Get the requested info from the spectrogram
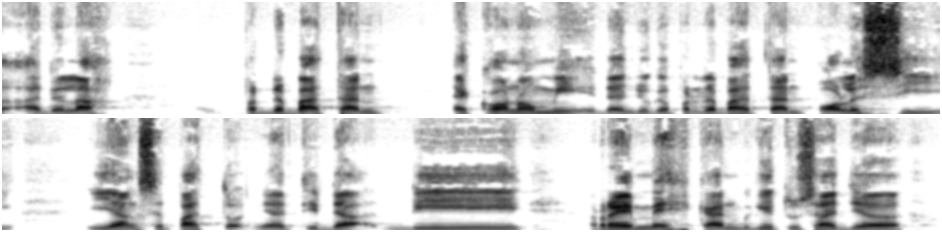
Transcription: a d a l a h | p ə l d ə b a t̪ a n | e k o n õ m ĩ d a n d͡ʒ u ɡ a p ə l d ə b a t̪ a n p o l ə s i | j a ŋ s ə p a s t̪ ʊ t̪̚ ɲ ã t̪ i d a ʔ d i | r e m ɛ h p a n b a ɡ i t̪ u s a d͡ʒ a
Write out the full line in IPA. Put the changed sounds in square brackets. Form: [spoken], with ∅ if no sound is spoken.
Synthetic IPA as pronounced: a d a l a h | p ə [r] d ə b a t̪ a n | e k o n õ m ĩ d a n d͡ʒ u ɡ a p ə [r] d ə b a t̪ a n p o l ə s i | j a ŋ s ə p a [∅] t̪ ʊ t̪̚ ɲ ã t̪ i d a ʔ d i | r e m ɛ h [k] a n b [ə] ɡ i t̪ u s a d͡ʒ a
